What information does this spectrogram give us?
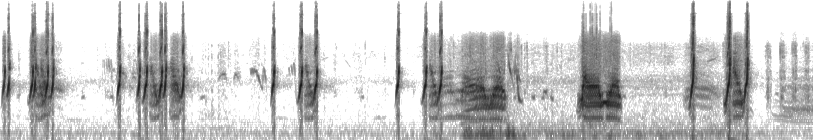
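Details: Quail calling with clusters of sharp clicks, interrupted by two longer harsh, grating squawks in the middle.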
